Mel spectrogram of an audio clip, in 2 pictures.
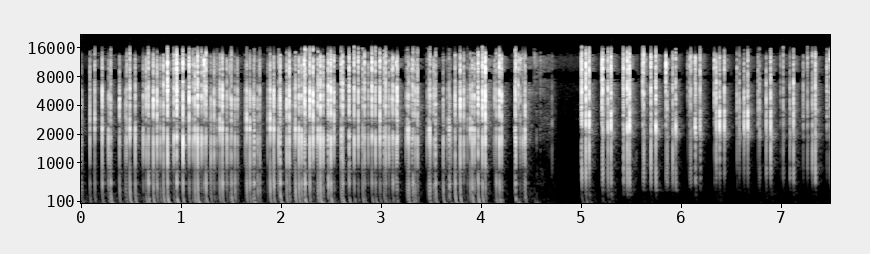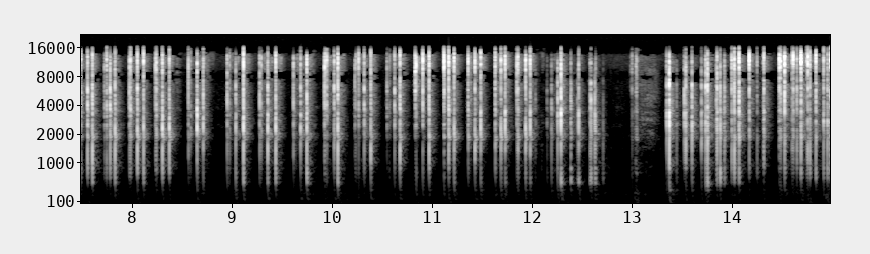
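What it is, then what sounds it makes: Plastic phone case tapped with nails. Long nails tap fast on an empty clear textured plastic phone case, held and laid near the table. They make dense, bright, dry clicks with very little low end. A thicker, busier flurry runs through the first few seconds, then a short pause, then rapid separate taps broken by brief gaps.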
